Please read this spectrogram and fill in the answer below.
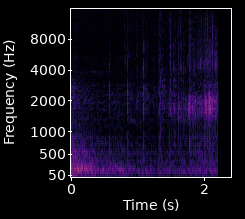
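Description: A brief gap in the band music: the previous passage dies away in the first half second. What remains is faint outdoor background with a few light ticks, and a faint tone near the end.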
